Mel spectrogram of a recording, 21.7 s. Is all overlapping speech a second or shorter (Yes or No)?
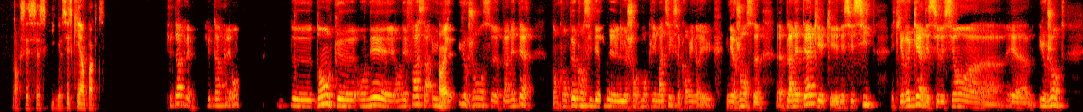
Yes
